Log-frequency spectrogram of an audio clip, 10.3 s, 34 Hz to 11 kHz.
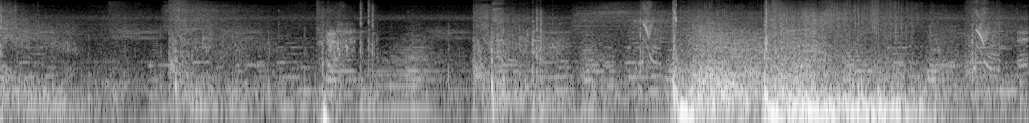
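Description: A grenade explosion in the 1999 PS1 game Medal of Honor lands as a heavy, rumbling boom late in the stretch, following scattered thuds and gunfire-like knocks in the game's battle noise.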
